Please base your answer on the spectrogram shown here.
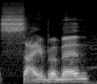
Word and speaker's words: Cybermen: Oh my god, they're pronounced Cybermen.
